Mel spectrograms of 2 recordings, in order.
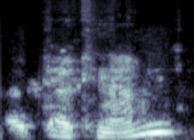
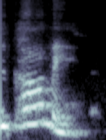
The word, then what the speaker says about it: Ukami: Okanami? It's Ukami.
